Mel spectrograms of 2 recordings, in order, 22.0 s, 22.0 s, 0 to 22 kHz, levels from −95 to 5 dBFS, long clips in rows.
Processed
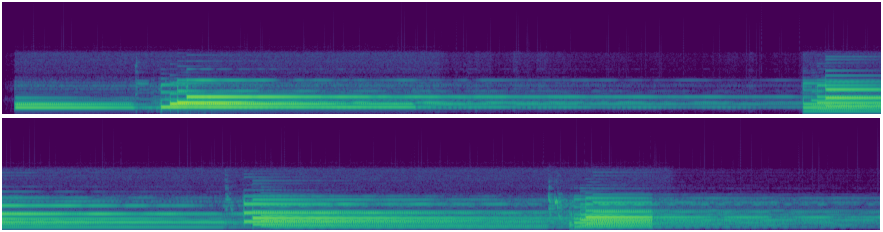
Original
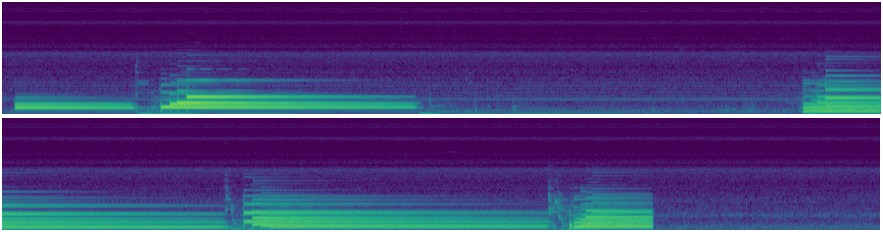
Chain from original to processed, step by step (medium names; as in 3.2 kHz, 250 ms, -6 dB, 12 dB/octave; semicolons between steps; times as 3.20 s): expander -47 dBFS; cabinet simulation 450–2800 Hz, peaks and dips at 690 Hz -10 dB, 1 kHz +7 dB, 1.5 kHz -10 dB; crackle 17 per s -57 dBFS; echo that smears into a reverb 858 ms, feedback 71%, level -16 dB; loudness maximiser +13 dB; trim -3.5 dB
